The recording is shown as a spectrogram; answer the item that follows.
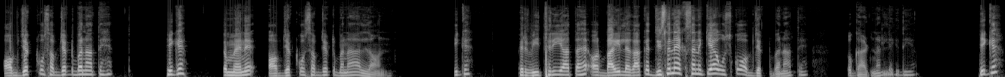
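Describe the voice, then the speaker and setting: A man's voice: on the high side, expressive, normal speed, pauses often, darkish tone, no echo, clean studio sound. A man giving an online English grammar lesson, dictating example sentences word by word and checking in often with the class. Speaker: English teacher.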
